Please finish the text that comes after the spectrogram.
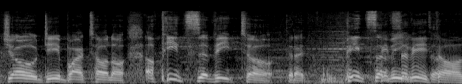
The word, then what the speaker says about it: Pizza Vito: Pizza Vito. That's right. The accent's on the second syllable.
